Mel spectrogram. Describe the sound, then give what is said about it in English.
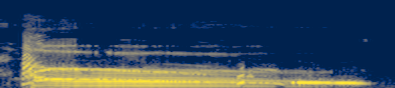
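A human voice imitates an older wolf's howl using a lower voice: one sustained, steady low tone lasting over three seconds with a slight wavering dip before trailing off, loud. “You see, I did a older wolf with a lower voice there.”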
